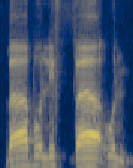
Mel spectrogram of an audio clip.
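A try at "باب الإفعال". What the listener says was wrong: और आइन मत करना. हाँ, आइन मत करना. ना ना ना, जरूरत क्या है, जरूरत क्या है, खाम का गले में तकलीफ होगी.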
